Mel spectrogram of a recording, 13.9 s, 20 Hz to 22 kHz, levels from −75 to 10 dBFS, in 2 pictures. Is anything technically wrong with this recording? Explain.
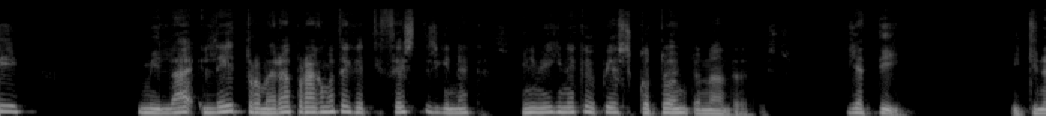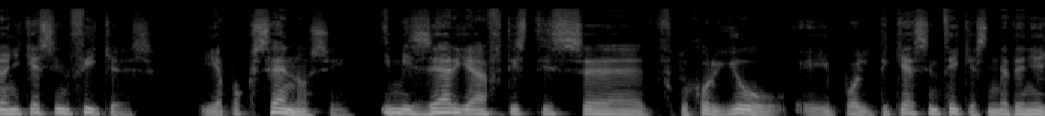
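Yes, the speech has two faults.

From 4.15 to 5.22 s, just after "μια γυναίκα η οποία", there are repeated stalls (stutter). The jitter buffer ran dry seven times, and each time the receiver extended the last sound instead of leaving silence. Those extensions total about 103 ms, the longest lasting 40 ms, and nothing is lost. The speech drags and hiccups. A spectrogram would show short stretches where the harmonics freeze into flat horizontal bands, and the waveform would show repeated cycles.

From 8.79 to 9.21 s, between "κοινωνικέ συνθήκε η" and "η μιζέρια αυτής της", there is a jitter buffer speed-up. The buffer held too much audio, so the receiver trimmed whole pitch periods, about 40 ms in total. Playback ran at 107% with unchanged pitch and sounds hurried. The harmonic spacing stays the same on a spectrogram while syllables compress in time.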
